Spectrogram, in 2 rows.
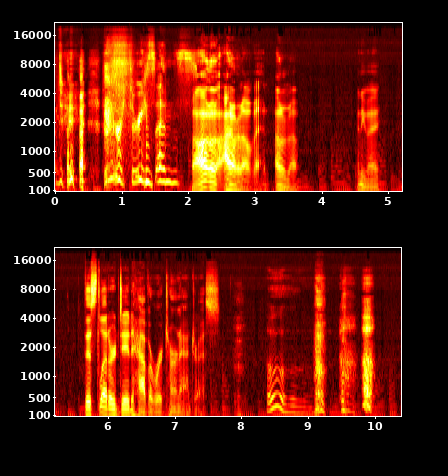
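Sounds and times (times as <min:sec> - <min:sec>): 
laughter: 0:00.0 - 0:01.8, 0:09.1 - 0:10.0
speech: 0:00.1 - 0:03.8, 0:04.5 - 0:05.0, 0:05.6 - 0:07.8, 0:08.4 - 0:10.0
person gasping sharply: 0:00.5 - 0:01.2, 0:07.9 - 0:08.1, 0:09.0 - 0:10.0.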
